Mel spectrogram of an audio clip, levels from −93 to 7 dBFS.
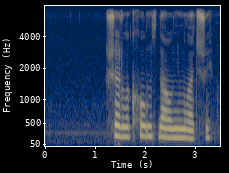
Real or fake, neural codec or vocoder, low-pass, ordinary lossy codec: real; none; 7.2 kHz; none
